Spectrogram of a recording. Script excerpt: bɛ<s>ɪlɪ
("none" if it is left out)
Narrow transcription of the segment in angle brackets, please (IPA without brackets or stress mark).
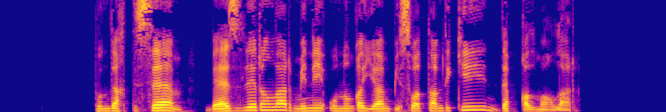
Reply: z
